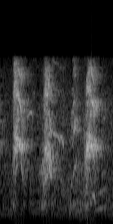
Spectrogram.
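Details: Corgi puppies five to six weeks old, from the Katie, Emma and Annie litters, give four high-pitched yapping barks in quick succession, roughly every half second, over a steady background hiss.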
